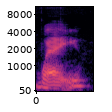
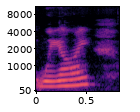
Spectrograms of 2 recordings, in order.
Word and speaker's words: WEI: I always think it's pronounced Way, but I watched a bloke who actually has a lot of K-pop albums pronounce it WEI, which would make more sense given how it's spelled.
